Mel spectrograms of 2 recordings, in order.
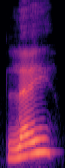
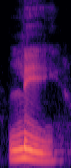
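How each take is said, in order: First: The word is said with an 'a' vowel. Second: The word is said with an 'i' vowel. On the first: The speaker calls it wrong. "if you're gonna keep it as a fatha, it's not right" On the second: The speaker calls it right. "It likes a kasra, so this one stays in the original state"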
